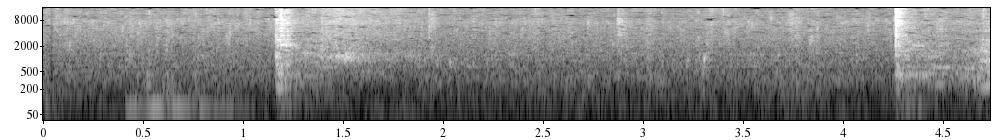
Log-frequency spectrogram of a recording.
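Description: Pointed gourd (potol) fries in ghee with garam masala, giving a soft steady sizzle with a few sharp spoon scrapes and clatters against the pan.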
